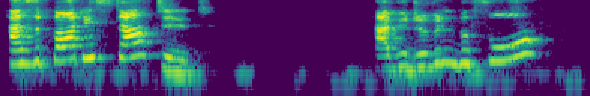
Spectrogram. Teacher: so the end is rising you will see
